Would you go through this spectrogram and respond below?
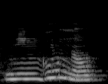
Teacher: se produce mediante el aire de la nariz es alveolar a través de este órgano y es sonoro así podemos clasificar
